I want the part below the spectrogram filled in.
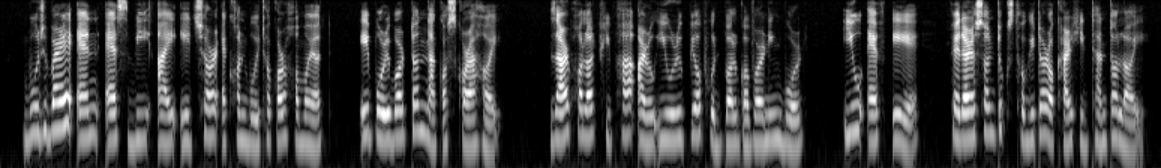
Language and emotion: Assamese, neutral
